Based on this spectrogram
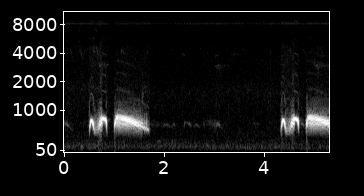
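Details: Spotted dove lure call used to draw doves in while hunting with an air rifle: a short wavering double coo followed by a long, steady, slightly falling coo, the phrase given twice about four seconds apart on a quiet background.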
